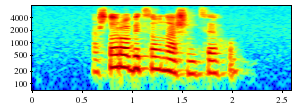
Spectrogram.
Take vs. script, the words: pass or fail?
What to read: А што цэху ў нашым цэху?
fail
